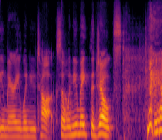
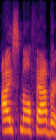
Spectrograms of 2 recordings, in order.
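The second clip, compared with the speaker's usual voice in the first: ordinary delivery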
